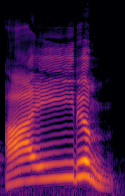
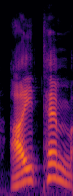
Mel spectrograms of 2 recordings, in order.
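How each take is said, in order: First: The middle consonant is a soft, quick flap. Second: The middle consonant is a clear, hard t. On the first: The speaker calls it right. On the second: The speaker calls it wrong. "아이템 아니고"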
